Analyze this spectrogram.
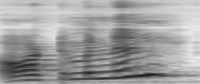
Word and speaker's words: autumnal: However, we put n, but in autumnal or b in, so that is autumnal, right? Here n sound is pronounced, or b in bomb, but bombard, so that's a bombard, right?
